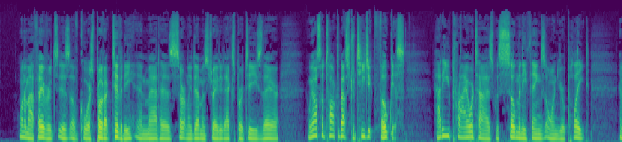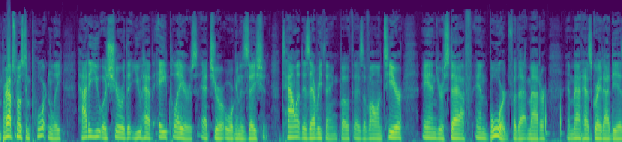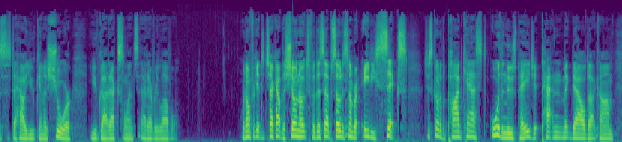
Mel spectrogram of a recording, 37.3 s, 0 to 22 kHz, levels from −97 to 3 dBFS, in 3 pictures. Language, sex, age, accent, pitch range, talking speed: English, male, 40-59, American, 115-155 Hz, 170 wpm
